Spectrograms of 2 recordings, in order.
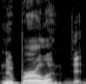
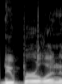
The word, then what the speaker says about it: New Berlin: Yes, B-E-R-L-I-N, yes. – Is there a... – It's spelled New Berlin, but we all pronounce it New Berlin. – Have presumably since 1918. – That's kind of like a New England type pronunciation, like New Berlin.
